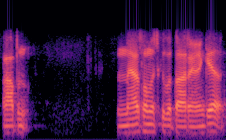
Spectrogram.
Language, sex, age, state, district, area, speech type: Hindi, male, 18-30, Uttar Pradesh, Azamgarh, rural, conversation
